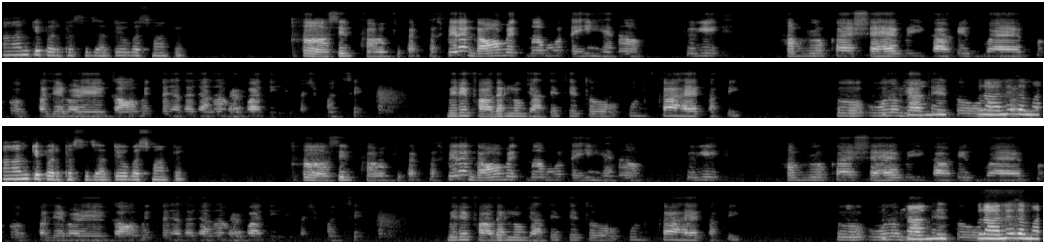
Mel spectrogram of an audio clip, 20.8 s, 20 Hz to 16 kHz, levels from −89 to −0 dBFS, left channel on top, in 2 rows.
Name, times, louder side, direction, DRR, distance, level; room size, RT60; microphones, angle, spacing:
voice 1, 0.0-1.8 19.5-19.9 20.2-20.8, right 7 dB, 70° right, 0.3 m, -27 dB
voice 2, 3.0-6.4 6.8-7.1 7.8-10.2 10.5-13.0 13.7-13.8 14.2-14.3 14.9-17.8 18.8-20.6, left 4 dB, 45° left, 0.6 m, -34 dB
2.7 x 2.4 x 2.7 m
head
